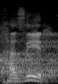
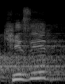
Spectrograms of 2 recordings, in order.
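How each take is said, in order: First: The first vowel is an 'a' sound. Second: The first vowel is an 'i' sound. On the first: This is the pure, correct form of the name. The speaker calls it right. "বিশুদ্ধ হলো খাজির। খয়ের উপরে জবর আছে" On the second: This is the commonly known form of the name. The speaker calls it wrong. "এটা হলো মানে মশহুর নাম"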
